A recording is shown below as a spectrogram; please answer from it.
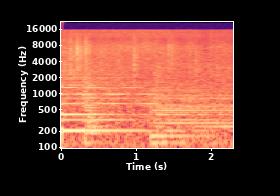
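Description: Piano playing a slow passage: a held chord fades away, and a softer chord is struck a little over a second in.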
